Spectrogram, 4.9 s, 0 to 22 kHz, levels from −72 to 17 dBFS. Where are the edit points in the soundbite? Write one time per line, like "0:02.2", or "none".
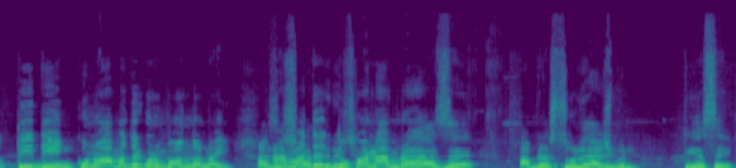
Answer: none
